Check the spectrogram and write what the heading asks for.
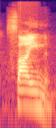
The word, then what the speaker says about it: sine: जब हम इसकी बात करेंगे तो यहाँ पर सिन नहीं बोलते हैं इसको, बहुत ही डिफरेंट मीनिंग हो गया ना उसके लिए। तो साइन, ठीक है ना, लिखेंगे SIN बट प्रोनाउंस करेंगे साइन।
